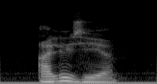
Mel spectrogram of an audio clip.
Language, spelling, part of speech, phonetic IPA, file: Russian, аллюзия, noun, [ɐˈlʲʉzʲɪjə], Ru-аллюзия.ogg
- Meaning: allusion (indirect reference, hint)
